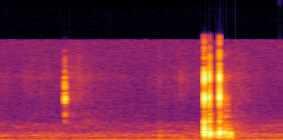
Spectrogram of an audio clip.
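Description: Dice shaken in cupped hands: a short quick rattle of clicks near the end.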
